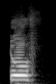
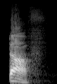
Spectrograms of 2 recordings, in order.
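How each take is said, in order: First: The vowel is a long oo sound. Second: The vowel is a short uh sound. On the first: The speaker calls it wrong. "Not toof" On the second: The speaker calls it right. "It is pronounced as tough"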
